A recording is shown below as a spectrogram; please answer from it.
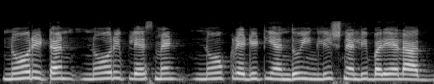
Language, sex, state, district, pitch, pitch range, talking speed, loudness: Kannada, male, Karnataka, Bidar, 255 Hz, 245-265 Hz, 140 wpm, -15 LUFS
